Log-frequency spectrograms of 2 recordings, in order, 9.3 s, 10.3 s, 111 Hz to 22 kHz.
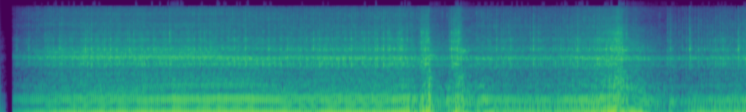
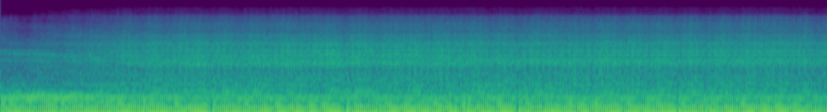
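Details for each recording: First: Arctic Cat ZR7000 snowmobile, 1049cc Yamaha engine, original Arctic Cat primary clutch with worn arms, before rebuild: loud idle with heavy low drone and rattly clatter through two throttle blips. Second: Arctic Cat ZR7000 snowmobile, 1049cc Yamaha engine, with new CVTech Powerbloc 80 clutch replacing worn Arctic Cat clutch: steady low idle with even beat and faint regular ticks, no clutch rattle or chatter; quiet healthy idle.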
